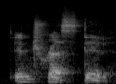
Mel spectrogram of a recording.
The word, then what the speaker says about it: interested: First of all, as somebody who's actually very interested in history, interested has three syllables.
